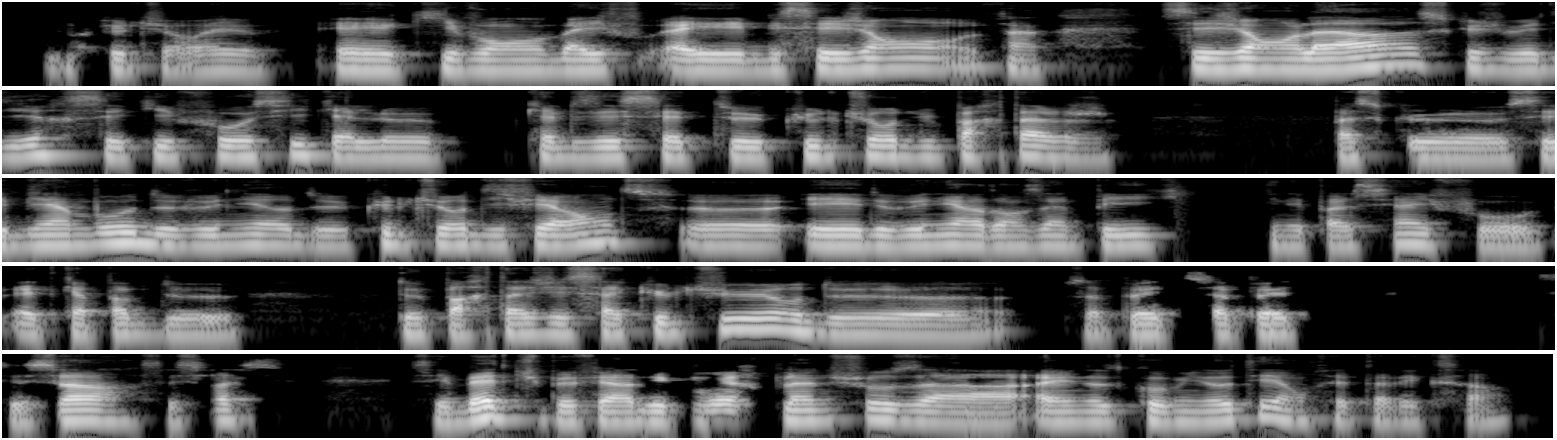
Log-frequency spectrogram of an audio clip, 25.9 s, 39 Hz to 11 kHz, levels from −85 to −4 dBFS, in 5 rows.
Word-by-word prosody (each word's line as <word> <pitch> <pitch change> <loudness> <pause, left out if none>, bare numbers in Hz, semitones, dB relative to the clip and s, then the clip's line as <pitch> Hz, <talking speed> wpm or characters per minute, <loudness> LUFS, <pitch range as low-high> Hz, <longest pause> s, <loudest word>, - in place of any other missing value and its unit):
La - - -15
culture, - - -5
oui, 110 +2 -4
oui. 105 - -11 0.2
Et 115 -1 +2
qui 120 +2 -4
vont 115 0 0
bah, 115 0 +2
il 115 - +1
f 115 - -16
et 115 0 +6
beh, 115 +1 -5
ces 120 +1 +3
gens 130 +1 0
enfin 110 -6 -6 0.4
ces 125 -1 +2
gens-là, 125 +5 +6
ce - - -9
que 125 - -3
je 120 -1 -8
veux 115 - 0
dire, 135 +4 -3
c'est 125 -5 -4
qu'il 120 0 -4
faut 125 +1 -2
aussi 125 +3 -1
qu'elles, 115 -3 -1
heu, 115 -1 -4 0.2
qu'elles 115 0 -3
aient 120 - +4
cette, 120 -1 -2
heu, 115 -1 +3
culture 125 +2 -1
du 120 0 -7
partage. 120 -2 0 0.7
Parce - - -3
que 110 -1 -2
c'est 110 +1 -2
bien 120 +1 +1
beau 140 +3 +3
de 125 -3 +1
venir 120 +1 -2
de 115 -1 -6
cultures 125 +1 -2
différentes, 120 +5 0
heu, 115 -1 -1
et 115 -1 +4
de 115 0 0
venir 120 +1 +1
dans 115 0 -2
un 115 - -4
pays 115 +1 -3
qui 120 -1 -19
n'est 110 - -8
pas - - -3
le - - -4
sien, 130 +5 -3
il 130 - -3
faut 125 - -6
être - - -1
capable 110 -1 -2
de 105 0 -6 0.5
de 115 - -2
partager 115 +1 0
sa 110 -1 0
culture, 155 +7 +1
de, 115 -4 -3
heu 105 -2 -1 0.2
ça - - -8
peut - - 0
être 110 - -5
ça - - -1
peut 115 - +1
être 115 - -4 0.8
c'est - - -7
ça, 125 -2 +6
c'est - - -13
ça 130 0 -3
c 130 - -14 0.4
c'est 110 - -5
bête, 155 +8 +9
tu 150 -1 -8
peux 115 - 0
faire 115 0 +4
découvrir 120 +1 +2
plein 125 -1 +4
de 125 - -6
choses 130 -3 0
à 110 -2 +3
à - - +4
une 115 0 -1
autre 115 0 -3
communauté, 120 +6 0
en 120 - -8
fait, 140 - -10
avec 110 +1 -8
ça. 115 +2 -10
120 Hz, 225 wpm, -24 LUFS, 115-125 Hz, 0.8 s, bête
